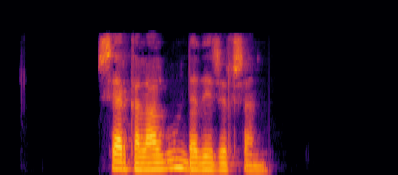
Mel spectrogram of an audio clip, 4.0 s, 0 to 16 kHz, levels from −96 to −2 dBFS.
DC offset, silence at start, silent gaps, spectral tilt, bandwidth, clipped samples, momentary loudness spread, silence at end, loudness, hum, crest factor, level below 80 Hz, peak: under 0.1%; 1 s; none; -5.5 dB/octave; 7.8 kHz; under 0.1%; 11 LU; 1.3 s; -20 LUFS; none; 20 dB; -60 dBFS; -2 dBFS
